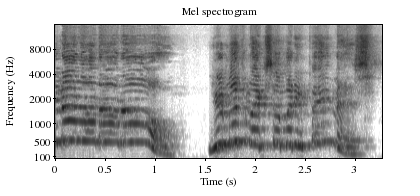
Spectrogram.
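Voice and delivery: high put-on voice for an insistent nurse; mock-squeal of a nurse insisting. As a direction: imitate her high, protesting voice.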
